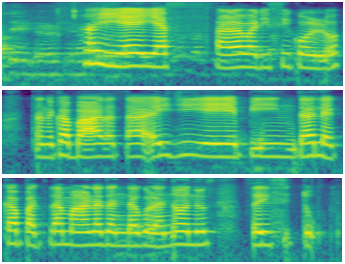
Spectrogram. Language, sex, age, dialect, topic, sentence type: Kannada, female, 18-24, Dharwad Kannada, banking, statement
